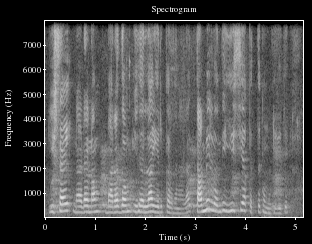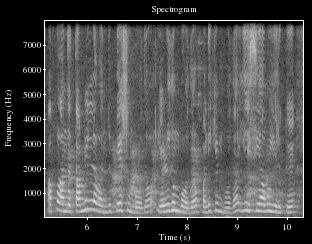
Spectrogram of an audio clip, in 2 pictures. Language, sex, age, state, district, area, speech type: Tamil, female, 60+, Tamil Nadu, Salem, rural, spontaneous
